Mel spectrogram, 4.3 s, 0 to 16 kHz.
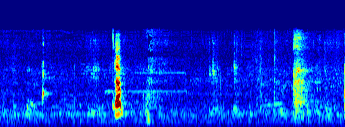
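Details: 9-day-old baby boy with hiccups: two short, abrupt gulping sounds a couple of seconds apart in a quiet room.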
